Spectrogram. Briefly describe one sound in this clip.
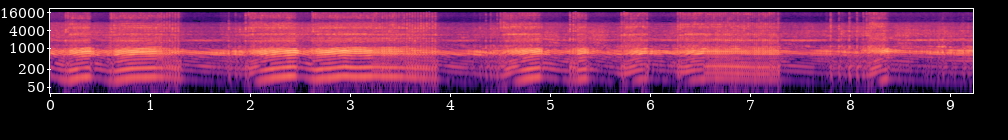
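A chainsaw engine roars, rising and falling in pitch as it cuts through wood.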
